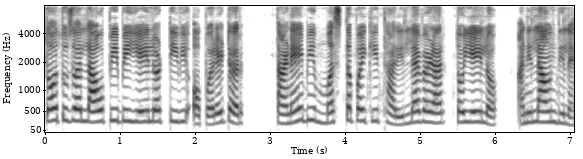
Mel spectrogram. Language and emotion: Goan Konkani, neutral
